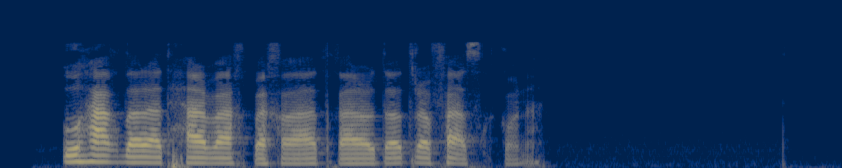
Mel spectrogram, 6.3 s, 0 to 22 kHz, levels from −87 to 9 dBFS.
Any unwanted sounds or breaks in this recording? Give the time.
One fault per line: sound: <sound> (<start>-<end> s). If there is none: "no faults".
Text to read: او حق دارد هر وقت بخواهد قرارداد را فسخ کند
no faults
